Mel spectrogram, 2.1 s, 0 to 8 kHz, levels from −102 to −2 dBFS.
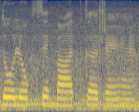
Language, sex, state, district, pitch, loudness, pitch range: Hindi, female, Chhattisgarh, Raipur, 190 Hz, -14 LUFS, 180-200 Hz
